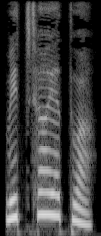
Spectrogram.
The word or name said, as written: ವಿಚ್ಛಾಯತ್ವ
